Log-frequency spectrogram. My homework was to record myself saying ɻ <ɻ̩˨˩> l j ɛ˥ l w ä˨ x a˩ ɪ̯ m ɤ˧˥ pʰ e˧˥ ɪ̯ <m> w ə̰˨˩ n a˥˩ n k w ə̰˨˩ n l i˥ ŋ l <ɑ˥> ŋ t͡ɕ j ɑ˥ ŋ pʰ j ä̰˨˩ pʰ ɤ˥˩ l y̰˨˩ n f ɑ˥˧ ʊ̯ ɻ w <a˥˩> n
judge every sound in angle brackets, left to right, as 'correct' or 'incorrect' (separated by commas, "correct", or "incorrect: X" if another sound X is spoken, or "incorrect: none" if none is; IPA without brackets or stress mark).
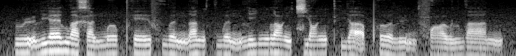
correct, incorrect: f, incorrect: ɑ˥˩, correct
